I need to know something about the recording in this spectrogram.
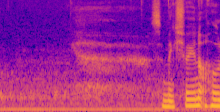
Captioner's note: exhaling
